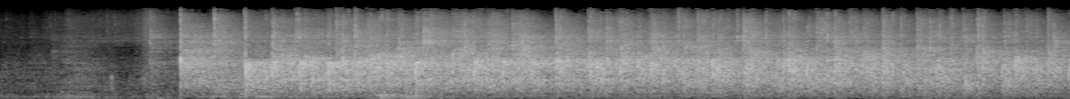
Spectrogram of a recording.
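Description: A small group of people applauding, starting suddenly about a second in and going on steadily.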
